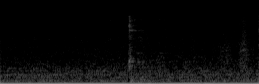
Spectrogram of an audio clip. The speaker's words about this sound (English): A clock.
